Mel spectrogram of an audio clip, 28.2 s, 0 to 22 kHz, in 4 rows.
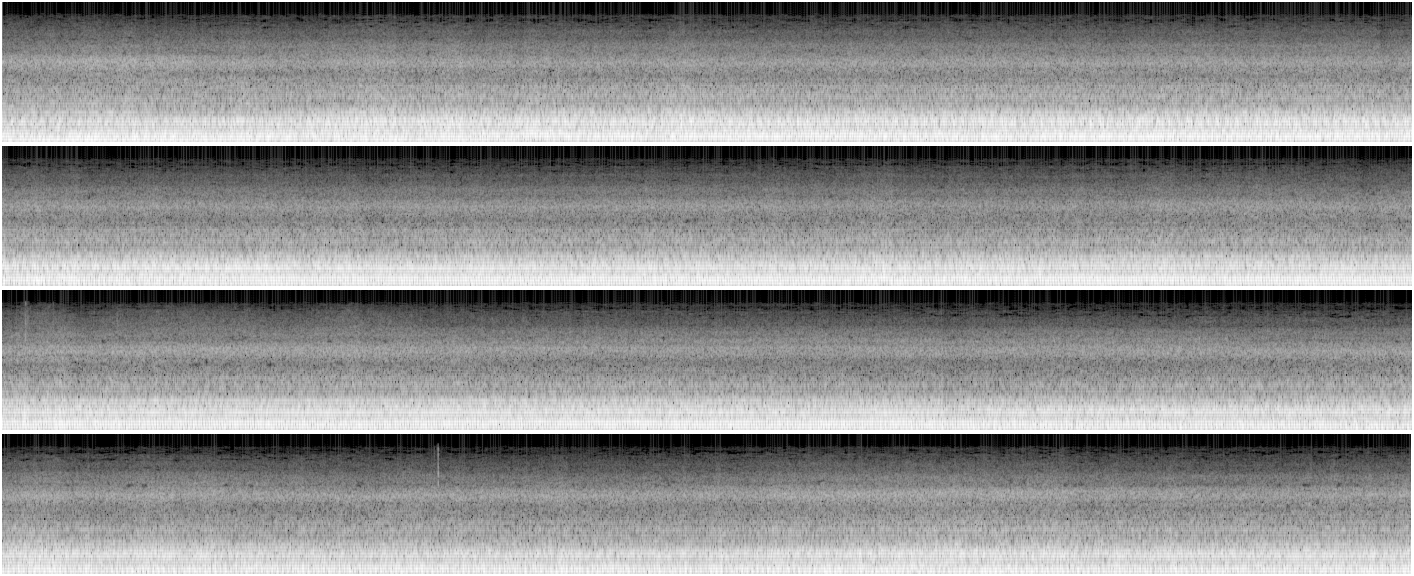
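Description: Cessna 182's piston engine and propeller running steadily in flight, heard from inside the cabin as an even drone.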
